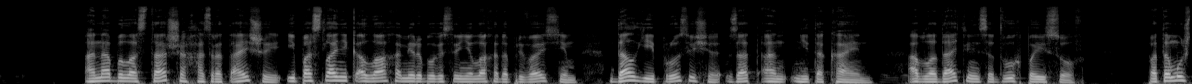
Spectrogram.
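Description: Nothing goes wrong anywhere in this bit of speech; there's simply no technical fault to point to from one end to the other.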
